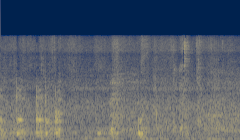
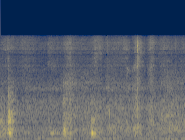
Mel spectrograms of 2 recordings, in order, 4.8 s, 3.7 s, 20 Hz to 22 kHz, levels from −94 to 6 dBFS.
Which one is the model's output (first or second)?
second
